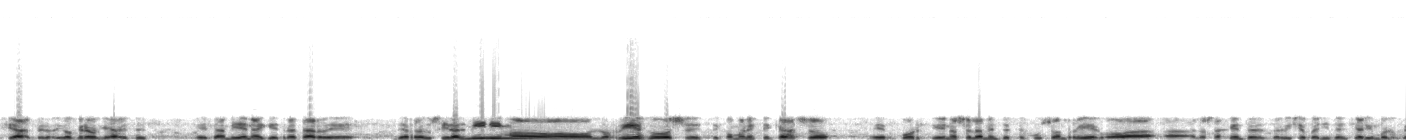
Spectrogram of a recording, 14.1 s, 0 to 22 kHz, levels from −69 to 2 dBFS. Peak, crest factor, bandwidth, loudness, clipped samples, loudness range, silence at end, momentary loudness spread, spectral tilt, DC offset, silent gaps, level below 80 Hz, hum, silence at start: -2 dBFS; 14 dB; 9.8 kHz; -16 LUFS; under 0.1%; 6 LU; 0 s; 13 LU; -5 dB/octave; under 0.1%; none; -70 dBFS; none; 0.1 s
